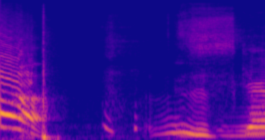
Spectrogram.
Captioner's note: screaming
